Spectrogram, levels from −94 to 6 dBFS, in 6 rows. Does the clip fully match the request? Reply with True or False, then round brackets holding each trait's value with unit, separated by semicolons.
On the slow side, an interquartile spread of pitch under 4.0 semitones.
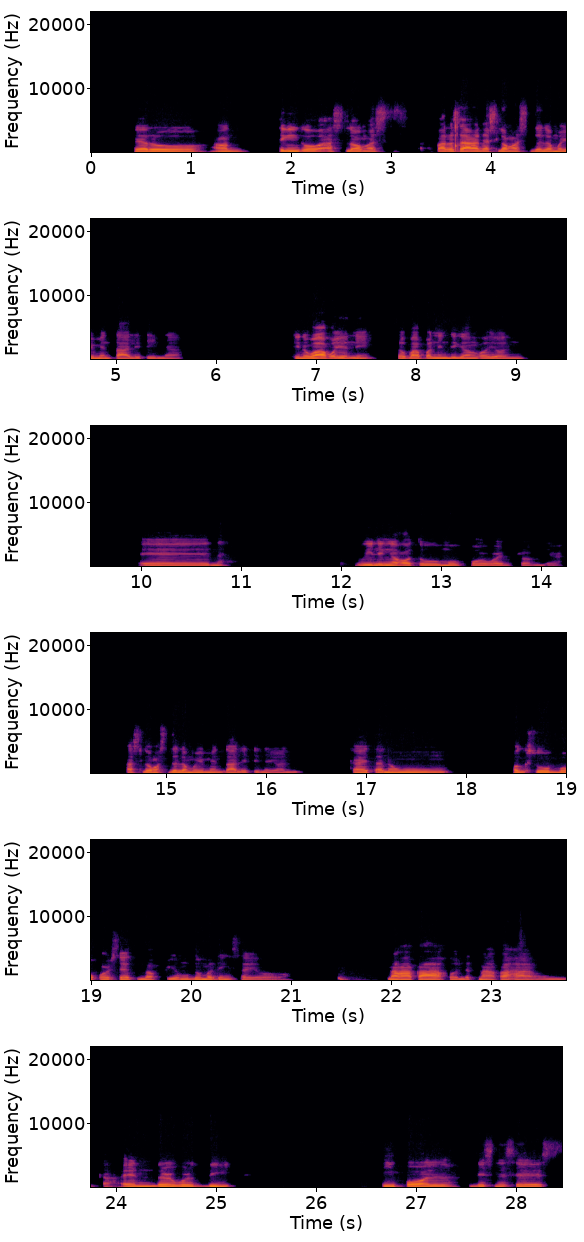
True (130 wpm; 3.2 semitones)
